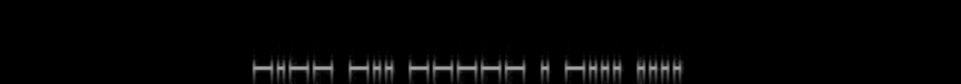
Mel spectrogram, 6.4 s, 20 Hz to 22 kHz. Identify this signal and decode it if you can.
Morse code, heard as a keyed tone, about 30 wpm, 700 Hz. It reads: YD0EBH
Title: DXCC-100 Call Signs - 6 Characters - 30wpm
